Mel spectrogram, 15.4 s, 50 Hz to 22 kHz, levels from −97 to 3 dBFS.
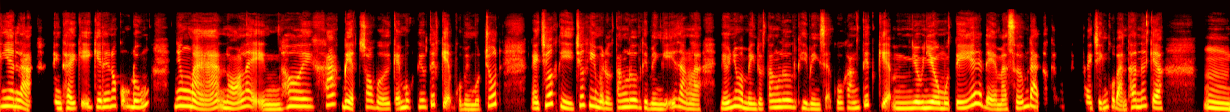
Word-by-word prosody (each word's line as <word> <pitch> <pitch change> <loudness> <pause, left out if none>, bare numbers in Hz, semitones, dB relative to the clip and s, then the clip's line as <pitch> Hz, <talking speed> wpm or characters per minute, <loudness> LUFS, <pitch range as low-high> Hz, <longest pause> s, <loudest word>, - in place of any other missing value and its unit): nhiên 270 -1 +2
là, 235 - +3 0.3
mình 200 - +2
thấy 200 -1 +2
cái - - -2
ý - - 0
kiến 235 -1 +3
đấy 245 - +1
nó 275 - -1
cũng 255 - -5
đúng, 235 +7 +2 0.3
nhưng 275 0 +1
mà 240 - +5
á 165 0 +2
nó 195 0 +1
lại, 265 +1 +1
ừm, 165 +1 -1
hơi 260 +3 +1
khác 320 +2 -1
biệt 225 - +5
so 235 -1 0
với 185 -4 -3
cái 180 +2 -2
mục 230 0 0
tiêu 240 0 -4
tiết 325 - -5
kiệm - - +3
của 150 - -11
mình 160 -1 -3
một 160 -1 -6
chút. 310 +4 +1 0.4
Ngày 195 - +2
trước 340 - +3
thì 210 -8 0
trước 310 - +3
khi 280 -4 +1
mà 220 - +2
được 185 -3 -4
tăng 225 +3 -1
lương 245 -2 +1
thì 210 - -2
mình 175 -2 -1
nghĩ 170 - -2
rằng 215 -7 -1
là 165 -1 -1 0.3
nếu 190 +1 +3
như 255 +5 +1
mà 250 - +2
mình 185 -4 0
được 175 0 -6
tăng 225 +1 0
lương 240 0 +2
thì 205 -3 -4
mình 175 -1 -2
sẽ - - +2
cố 200 - -4
gắng 205 +1 -4
tiết 320 +5 -6
kiệm - - +1
nhiều 200 +1 +2
nhiều 205 -1 +5
một 185 -1 -2
tí 205 +5 +2
ấy, 350 +2 +3
để 170 - -1
mà 165 0 -1
sớm 205 +7 +5
đạt - - +1
được - - -14
cái - - -20
mục 250 - -42
đích - - -38
tài 200 - -1
chính 200 +3 -1
của 245 - -3
bản - - -1
thân 240 +1 0
ấy 275 - -2
kìa. 205 -3 +2 0.6
Ừm, 195 -5 +2
215 Hz, 310 wpm, -24 LUFS, 190-245 Hz, 0.6 s, mà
